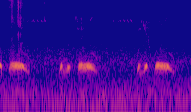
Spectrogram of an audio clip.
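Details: Spotted dove, a young Thai-type bird practising in the forest, gives three coo phrases, each one or two clipped soft notes followed by a longer throaty, slightly falling coo. Faint high bird chirps sound in the background.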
